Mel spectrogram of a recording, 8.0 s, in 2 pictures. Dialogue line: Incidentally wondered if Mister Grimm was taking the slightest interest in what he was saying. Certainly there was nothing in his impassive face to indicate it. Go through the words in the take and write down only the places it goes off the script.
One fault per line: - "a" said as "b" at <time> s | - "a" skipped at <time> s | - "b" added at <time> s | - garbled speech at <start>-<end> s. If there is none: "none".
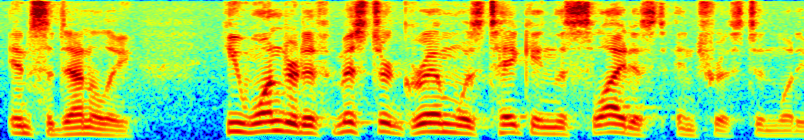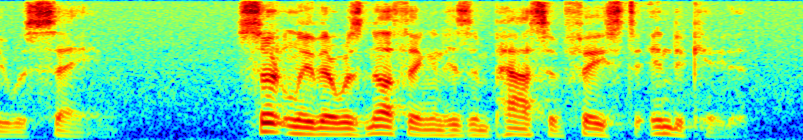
- "he" added at 1.1 s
